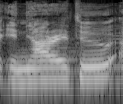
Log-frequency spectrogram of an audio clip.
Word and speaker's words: Iñárritu: Alejandro Iñárritu, thank great.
